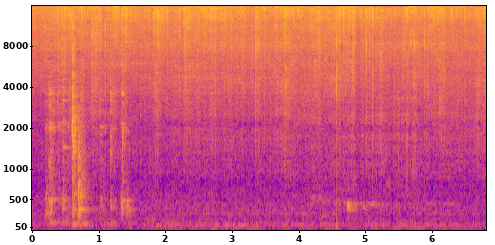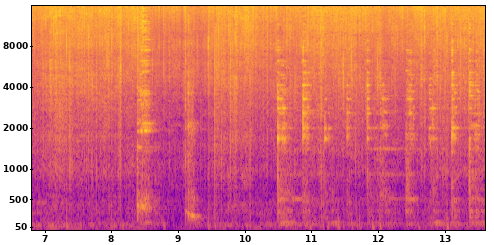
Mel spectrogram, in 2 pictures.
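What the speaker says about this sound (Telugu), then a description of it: "ఆనియన్స్, పచ్చిమిర్చి, వెల్లుల్లి కూడా లైట్గా వేయించుకుంటున్నాను" Onions, green chillies and garlic frying lightly in oil in a pan, a steady soft sizzle with repeated scraping stirs from a spatula, close and alone without talk.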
